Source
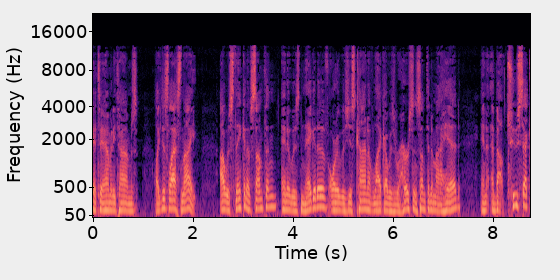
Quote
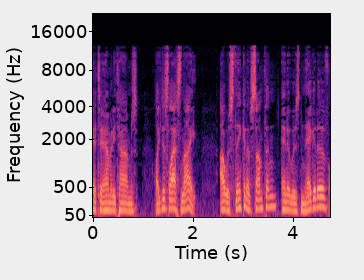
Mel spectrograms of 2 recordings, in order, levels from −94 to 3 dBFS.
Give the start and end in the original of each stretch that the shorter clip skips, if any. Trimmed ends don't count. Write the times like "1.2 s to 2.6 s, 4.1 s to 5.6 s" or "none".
none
